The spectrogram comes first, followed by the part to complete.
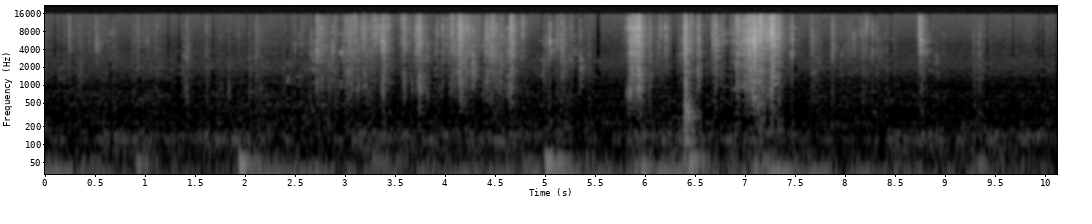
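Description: Wrapper of a 2023 Topps Series 1 baseball card pack crinkling and tearing as it is ripped open by hand, in a run of crackles that is loudest about six to seven seconds in.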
